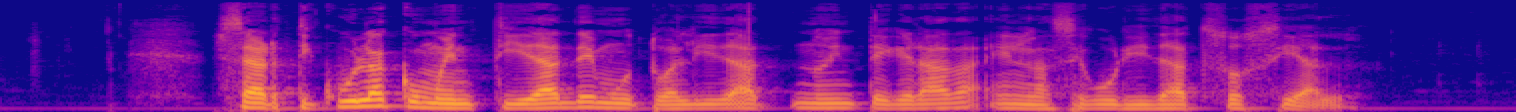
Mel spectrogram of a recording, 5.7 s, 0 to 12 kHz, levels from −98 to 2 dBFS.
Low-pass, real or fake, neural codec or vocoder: 10.8 kHz; real; none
